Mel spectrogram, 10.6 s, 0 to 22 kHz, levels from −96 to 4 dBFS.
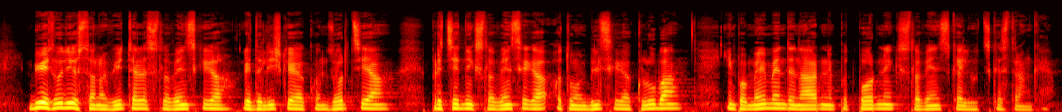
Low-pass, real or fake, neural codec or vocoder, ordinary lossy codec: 14.4 kHz; real; none; none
